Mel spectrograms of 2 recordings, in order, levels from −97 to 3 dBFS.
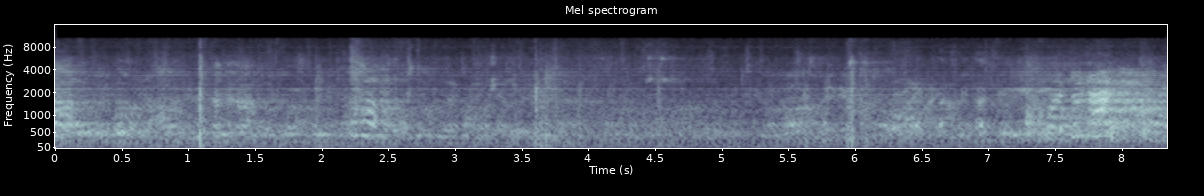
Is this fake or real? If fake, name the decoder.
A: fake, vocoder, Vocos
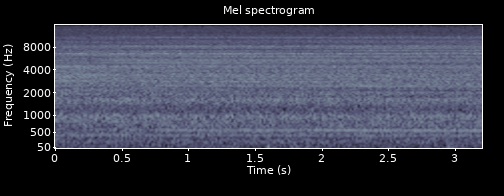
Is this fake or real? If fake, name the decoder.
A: real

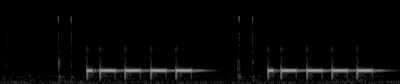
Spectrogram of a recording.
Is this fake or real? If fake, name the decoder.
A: real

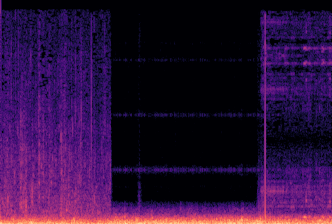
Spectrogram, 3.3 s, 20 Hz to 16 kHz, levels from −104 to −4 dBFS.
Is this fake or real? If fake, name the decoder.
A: real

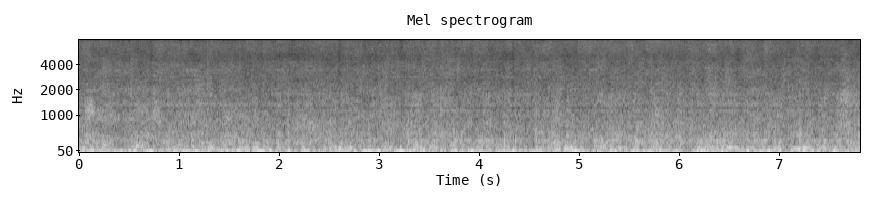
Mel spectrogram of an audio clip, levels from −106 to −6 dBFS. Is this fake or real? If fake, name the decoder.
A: fake, codec, SNAC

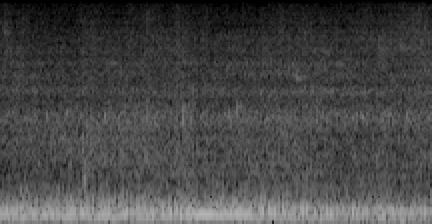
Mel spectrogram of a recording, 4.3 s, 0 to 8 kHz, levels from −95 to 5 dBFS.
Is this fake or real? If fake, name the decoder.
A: fake, vocoder, Vocos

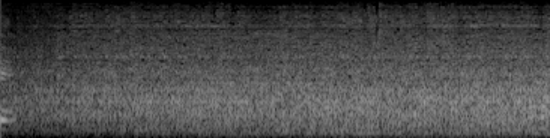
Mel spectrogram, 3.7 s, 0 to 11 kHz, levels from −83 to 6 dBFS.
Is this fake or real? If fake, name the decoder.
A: real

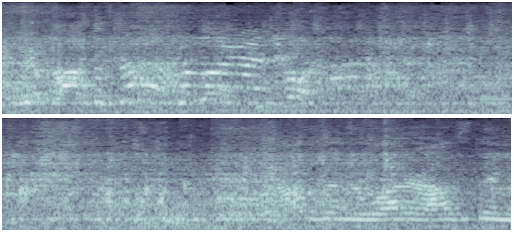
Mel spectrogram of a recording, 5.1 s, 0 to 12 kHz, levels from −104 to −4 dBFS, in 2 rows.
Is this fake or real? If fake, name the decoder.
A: fake, vocoder, BigVGAN v2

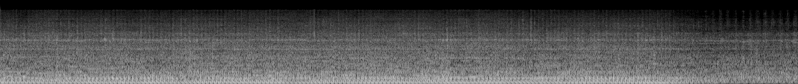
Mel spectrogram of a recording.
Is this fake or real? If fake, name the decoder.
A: fake, codec, SNAC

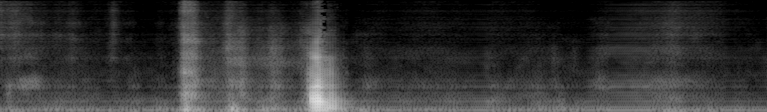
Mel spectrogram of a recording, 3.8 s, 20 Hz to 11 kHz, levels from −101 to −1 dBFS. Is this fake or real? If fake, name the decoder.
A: fake, vocoder, Vocos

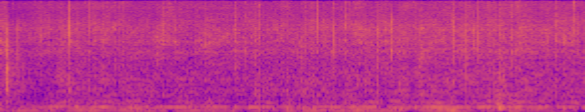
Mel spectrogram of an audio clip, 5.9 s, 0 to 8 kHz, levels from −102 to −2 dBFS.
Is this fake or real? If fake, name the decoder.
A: fake, codec, DAC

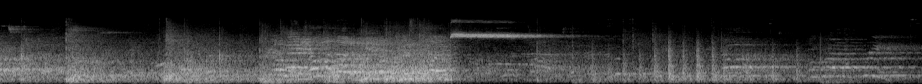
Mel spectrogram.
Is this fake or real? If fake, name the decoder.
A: real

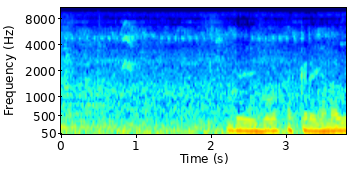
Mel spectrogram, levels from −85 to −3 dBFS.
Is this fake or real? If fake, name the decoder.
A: real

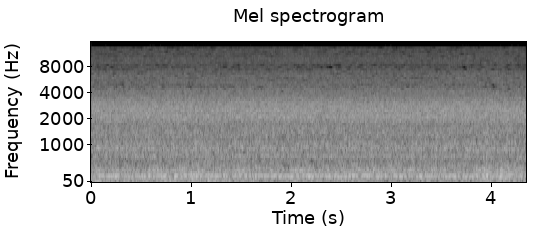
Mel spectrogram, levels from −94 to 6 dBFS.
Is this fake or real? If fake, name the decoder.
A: fake, vocoder, BigVGAN v2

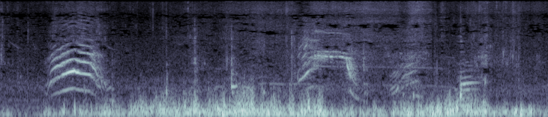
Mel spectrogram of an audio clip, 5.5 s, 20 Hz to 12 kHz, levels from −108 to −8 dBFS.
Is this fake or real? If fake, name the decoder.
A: real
